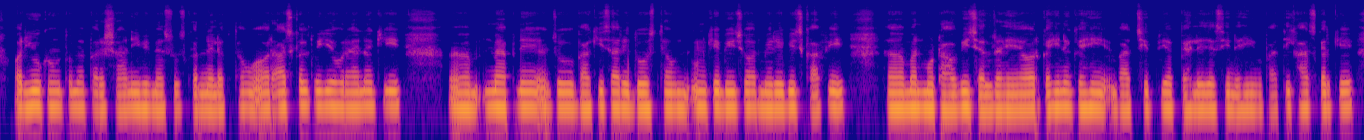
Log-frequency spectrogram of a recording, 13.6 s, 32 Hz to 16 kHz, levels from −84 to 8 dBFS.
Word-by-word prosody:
और 135 - +1
यूँ 140 +1 +5
कहूँ 135 0 -1
तो 135 0 -7
मैं 135 0 -1
परेशानी 125 0 -2
भी 130 - +2
महसूस 125 0 -4
करने 125 0 0
लगता 120 +2 -4
हूँ 130 - -1
और 130 -1 0
आजकल 135 +2 0
तो 140 0 -3
ये 140 0 +2
हो 135 - +2
रहा 135 0 0
है 130 - +2
ना 140 0 +1
कि 140 +1 -1
अ, 140 - -13
मैं 130 +1 +2
अपने 135 +1 +1
अ, - - 0
जो 130 0 +1
बाकी 130 +2 0
सारे 130 -1 +1
दोस्त 130 +1 0
हैं 130 - +3
उन 130 0 +1
उनके 135 0 +2
बीच 130 0 +1
और 130 0 +1
मेरे 130 0 +3
बीच 135 0 +1
काफ़ी 130 +3 -1 0.5
अ, - - +3
मनमुटाव 130 -1 +3
भी 135 +1 +4
चल 120 -2 -1
रहे 125 0 +1
हैं 125 - +1
और 125 0 +2
कहीं 130 +2 +1
न 135 - +2
कहीं 130 0 +2
बातचीत 125 +1 -5
भी 130 - 0
अब 130 - +1
पहले 125 +1 0
जैसी 125 0 -1
नहीं 120 +1 -1
हो 120 - -6
पाती। 120 +3 -8
ख़ासकर 130 0 -4
के 135 0 +1
130 Hz, 245 wpm, -23 LUFS, 125-135 Hz, 0.5 s, यूँ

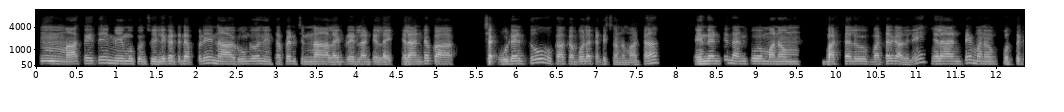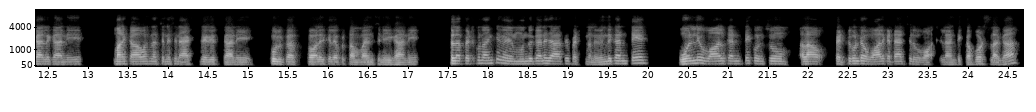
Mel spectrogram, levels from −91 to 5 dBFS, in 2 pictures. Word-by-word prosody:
హ్మ్. 155 -1 +3
మాకైతే, 160 +6 0 0.2
మేము 155 -1 +1
కొంచెం 140 -1 -2
ఇల్లు 145 +2 +1
కట్టేటప్పుడే 145 +2 0
నా 140 - +4 0.2
రూమ్‌లో 145 +2 -2
నేను 140 -2 -4
సెపరేట్‌గా 145 +1 -1
చిన్న 140 0 -2 0.2
లైబ్రరీ 130 +2 0
లాంటి, 130 +1 0
లైక్ 120 0 0
ఎలా 130 0 +5
అంటే, 135 +4 -1
ఒక 145 - +2 0.6
చె - - +7
వుడెన్‌తో 155 +6 +1 0.2
ఒక 150 - -4
కబోర్డ్‌లా 145 +3 +1
కట్టిచ్చానన్నమాట. 115 -5 -5 0.7
ఏందంటే, 150 +4 +3
దానికొ 150 0 -1 0.2
మనం 140 0 +2 0.5
బట్టలు 145 +1 +3 0.2
బట్టలు 130 +5 +2
గాదులే. 120 - -1 0.2
ఎలా 150 0 +5
అంటే, 145 +6 -3
మనం 140 -1 0 0.2
పుస్తకాలు 135 0 +1
కానీ, 130 0 -1 0.5
మనకు 140 +1 +5
కావాల్సిన 140 +1 +1
చిన్న 135 0 -3
చిన్న 130 -4 +1
యాక్సెసరీస్ 130 0 -2
కానీ, 125 0 +1 0.3
స్కూల్ 140 -2 +4
ఆర్ 130 - -5 0.2
కాలేజ్‌కి 135 +1 +2
ఎళ్లేటప్పుడుకి 130 -1 -1
సంబంధించినవి 125 0 -1
గానీ, 120 +2 -1 0.5
ఇలా 160 - +6
పెట్టుకోవడానికి 170 +3 -2
నేను 150 -3 0
ముందుగానే 155 +3 +1
జాగ్రత్తగా 150 0 0
పెట్టుకున్నాను. 125 -3 -5
ఎందుకంటే, 160 +3 +1 0.6
ఓన్లీ 170 +4 +4
వాల్ 155 +1 +2
కంటే 155 +1 -3
కొంచెం 155 0 -2 0.3
అలా 140 0 +6 0.3
పెట్టుకుంటే, 155 +3 +1
వాల్‌కి 145 +2 +1
అటాచ్డ్ 145 -1 -1
వ - - 0 0.2
ఇలాంటి 125 0 -2
కబోర్డ్స్‌లాగా 125 -2 +1
140 Hz, 155 wpm, -26 LUFS, 130-150 Hz, 0.7 s, చె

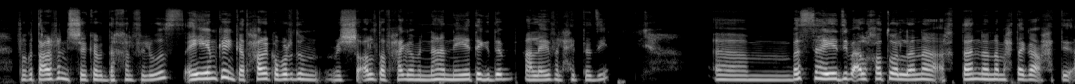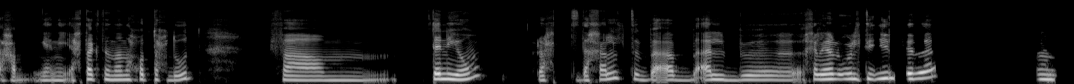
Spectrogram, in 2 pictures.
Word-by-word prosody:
فكنت 230 +1 -3
عارفة 235 +4 +4
إن 275 - 0
الشركة 225 -1 0
بتدخّل 210 +2 -4
فلوس، 225 +10 -3
هي 240 +5 +8
يمكن 275 +2 +4
كانت 220 -1 -1
حركة 245 0 +4
برضه 235 +1 +2
م 215 -1 -4
مش 205 -3 -2
ألطف 220 -1 0
حاجة 225 0 0
منها 215 +1 +1
إن 225 -1 +1
هي 225 +1 +3
تكدِب 235 0 +1
عليّا 205 0 +1
في 225 - -6
الحِتّة 210 0 -7
دي. 225 +9 -8 1.1
آمم، 210 -2 -3
بس 245 +1 0
هي 260 -1 +8
دي 260 +2 -1
بقى 240 - +3
الخطوة 255 +1 +2
اللي 230 -2 +4
أنا 230 -2 +1
أخدتها 235 - +1
إن 245 0 +2
أنا 235 0 +3
محتاجة 225 -1 0
أحت - - -10
أح 210 - -6 0.2
يعني 195 +1 -7
احتجت 235 0 -2
إن 215 -2 -1
أنا 215 +1 0
أحُطّ 225 +1 -5
حدود، 210 +6 -5 0.8
ف 220 - -9
آمم 195 -1 -4 0.5
تاني 250 0 +6
يوم 245 - +2 0.6
رُحت 200 - -7 0.2
دخلت 230 +9 -5
بقى 210 -1 -3
بقلب 195 +1 -3 0.6
خلّينا 235 0 +3
نقول 245 +1 +1
تقيل 265 +5 +1
كده 275 +4 +5 1.1
إمم. 230 -2 0
225 Hz, 155 wpm, -20 LUFS, 210-245 Hz, 1.1 s, هي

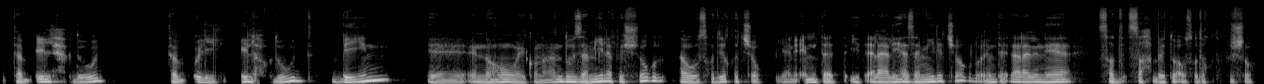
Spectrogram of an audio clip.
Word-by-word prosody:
طب 100 -1 +2
إيه 125 - +6
الحُدود 120 +3 +1 0.7
طب 100 -2 0
قولي 105 -3 +2
لِي، 95 - -3 0.3
إيه 120 - +5
الحُدود 120 +7 0 0.2
بين 135 - +4 0.4
آآ، 100 +1 -3
إن 100 -1 -1
هو 105 +1 +2
يكون 95 0 -5
عندُه 120 +5 +2
زَميلة 115 +6 +4
في 125 - -12
الشغل 160 +8 +1 0.2
أو 100 -2 +2
صديقة 115 +4 -3
شغل، - - 0
يعني - - -6
إمتى 110 -4 +2
تت 95 +3 -12
يتقال 110 0 0
عليها 110 +3 +3
زَميلة 115 +5 +2
شغل 165 0 -1
وإمتى 110 +2 -1
يتقال 115 -1 +1
عليها 110 0 +2
إن 110 - 0
هي 115 +1 +3 0.2
صدق - - -3
صاحبتُه 105 0 -1
أو - - -1
صديقته - - -8
في - - -31
الشغل؟ - - -2
110 Hz, 180 wpm, -25 LUFS, 105-125 Hz, 0.7 s, إيه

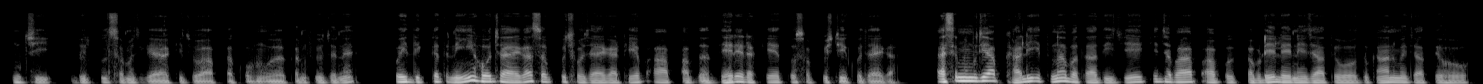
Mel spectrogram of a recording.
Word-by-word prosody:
जी। 80 -4 -5 0.3
बिल्कुल, 85 +2 -6
समझ 80 -2 -5
गया 75 +1 -2
कि 75 0 -12
जो 75 0 -6
आपका 70 +3 -8
कुनवा 70 +1 -5
कन्फ़्यूजन 80 +1 -5
है। 105 - -1 0.4
कोई 115 0 +7
दिक्कत 110 +2 -2
नहीं 100 +6 +4
है 180 - +7
हो 135 -1 +7
जाएगा, 115 -1 +3
सब 120 -6 -1
कुछ 105 -2 -6
हो 90 - -1
जाएगा 85 -1 -1
ठीक। 95 +5 -4
आप 95 -1 -3
आप 85 -2 -6
धैर्य 90 +9 +2
रखें 100 -1 -2
तो 100 - -9
सब 85 -4 -6
कुछ - - -5
ठीक 75 -1 -1
हो 75 - -5
जाएगा। 70 -1 -5 0.4
ऐसे 120 +7 +6
में 165 - +11
मुझे 160 +1 +8
आप 165 -2 +3
खाली 115 +9 +3
इतना 140 +2 +2
बता 100 -6 +1
दीजिए 90 +5 -2
कि 130 0 -7
जब 115 -3 -1
आप 115 +3 +2
आप 100 +1 0 0.3
कपड़े 90 +5 +2
लेने 95 -4 +3
जाते 90 -1 -2
हो, 80 -1 -1
दुकान 90 +5 -1
में 100 -1 +1
जाते 85 -2 -7
हो 80 0 -4
95 Hz, 205 wpm, -25 LUFS, 80-110 Hz, 0.4 s, में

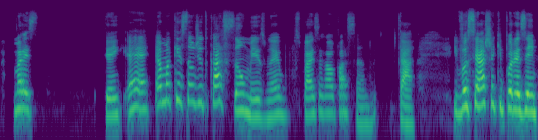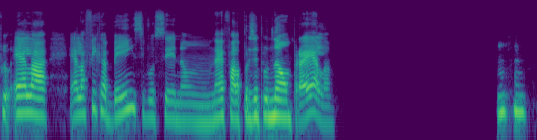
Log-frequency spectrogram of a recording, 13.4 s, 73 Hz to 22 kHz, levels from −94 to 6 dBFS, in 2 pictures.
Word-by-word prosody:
Mas 255 -1 -1 0.9
tem 200 +1 -3
é. 260 +2 -2
É 320 - -1
uma 365 +2 -2
questão 360 -2 -5
de 335 - -7
educação 325 -7 +1
mesmo, 190 -4 -5
né, 200 +2 -6
os 200 -1 -18
pais 205 +2 -3
acabam 220 -1 -7
passando. 175 -9 -12 0.3
Tá. 140 -1 -2 0.5
E 230 - -7
você 285 +6 +4
acha 315 +2 +5
que, 280 -1 -4
por 270 +1 +4
exemplo, 235 -2 +4
ela 215 -3 +6 0.3
ela 200 +2 -2
fica 235 -1 -5
bem, 210 +9 -2
se 225 -6 -14
você 185 -1 -9
não, 160 -2 -12
né 180 +4 0
fala, 185 -3 +2
por 195 - -5
exemplo, 195 +2 0
não 190 -1 +6
pra 160 - +2
ela? 155 -10 +1 2.1
Uhum. 230 0 -3
220 Hz, 160 wpm, -25 LUFS, 190-255 Hz, 2.1 s, ela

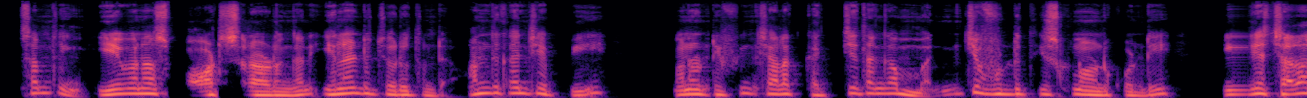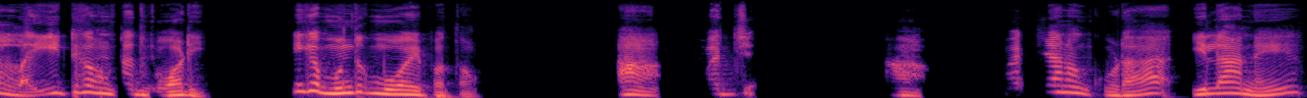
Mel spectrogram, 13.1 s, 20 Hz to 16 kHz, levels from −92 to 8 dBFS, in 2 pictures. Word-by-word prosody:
Something 210 -5 -5 0.2
ఏవన్నా 190 +1 +4
spots 140 0 +1
రాడం 135 -1 +4
గానీ, 155 +5 -1
ఇలాంటివి 190 +1 +2
జరుగుతుంటాయి. 135 -6 -3
అందుకని 205 +1 -1
చెప్పి 135 -5 -5 0.5
మనం 170 +2 +3
టిఫిన్ 185 +6 -6
చాలా 180 0 +2
ఖచ్చితంగా 190 +8 -3
మంచి 175 - -5
ఫుడ్ 175 0 +1
తీసుకున్నాం 165 -2 +1
అనుకోండి, 135 +4 -4 0.4
ఇంక 175 +4 +1
చాలా 200 +4 +4
లైట్‌గా 210 - +1
ఉంటది 155 -5 -1
బాడీ. 135 -6 +4 0.5
ఇక 285 - +6
ముందుకు 210 +1 +5
మూవ్ 170 -1 +7
అయిపోతాం. 115 - -1 0.8
ఆ! - - +5 0.4
మధ్య 165 -2 -5 0.8
ఆ! - - -1 0.5
మధ్యాహ్నం 245 -4 -1
కూడా 130 +2 +1 0.3
ఇలానే 175 -7 +3
170 Hz, 145 wpm, -22 LUFS, 140-200 Hz, 0.8 s, మూవ్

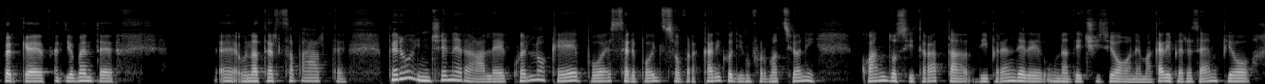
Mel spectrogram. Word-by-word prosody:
perché 155 -3 +6
effettivamente 155 0 +1 1.0
è 155 -1 -2
una 150 +2 +3
terza 160 +2 -1
parte, 155 -4 -5 0.4
però 260 +7 +4
in 190 -10 +3
generale, 140 -9 0
quello 195 +5 -1
che 170 +4 +1
può 145 -1 -1
essere 150 -1 0
poi 145 +1 -1
il 155 - -5
sovraccarico 155 +2 0
di 140 - -5
informazioni, 140 +4 -2 0.4
quando 165 +3 +1
si 150 -3 -5
tratta 150 -1 -1
di 140 +2 -3
prendere 145 0 +1
una 135 -2 -2
decisione, 130 -2 -2
magari 145 +5 +2
per 135 -1 -3
esempio, 145 +1 0
150 Hz, 135 wpm, -25 LUFS, 140-160 Hz, 1.0 s, perché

